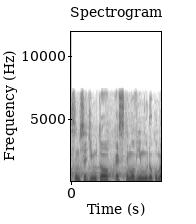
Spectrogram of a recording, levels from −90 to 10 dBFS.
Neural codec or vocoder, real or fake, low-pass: none; real; 7.2 kHz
